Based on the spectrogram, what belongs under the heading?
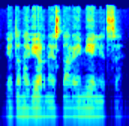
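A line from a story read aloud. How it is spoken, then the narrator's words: Whisper. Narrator (Russian): почему-то шепотом сказал Спартак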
